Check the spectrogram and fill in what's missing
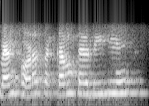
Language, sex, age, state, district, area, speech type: Urdu, female, 30-45, Uttar Pradesh, Lucknow, rural, conversation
